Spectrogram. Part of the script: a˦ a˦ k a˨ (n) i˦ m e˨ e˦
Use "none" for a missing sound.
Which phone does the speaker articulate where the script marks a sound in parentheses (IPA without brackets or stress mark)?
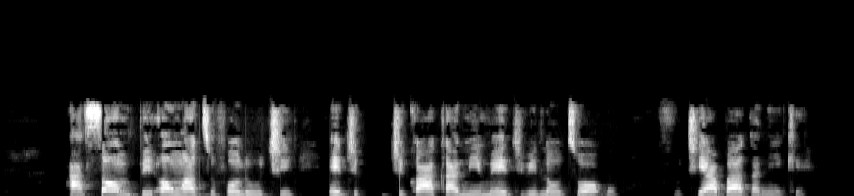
n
